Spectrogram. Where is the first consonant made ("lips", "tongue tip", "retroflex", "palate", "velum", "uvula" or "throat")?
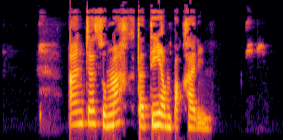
tongue tip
